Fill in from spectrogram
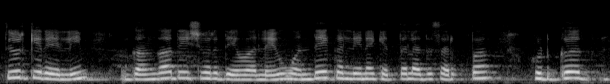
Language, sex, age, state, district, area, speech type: Kannada, female, 18-30, Karnataka, Tumkur, rural, spontaneous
